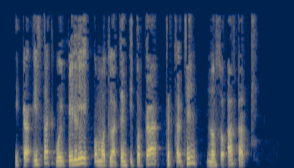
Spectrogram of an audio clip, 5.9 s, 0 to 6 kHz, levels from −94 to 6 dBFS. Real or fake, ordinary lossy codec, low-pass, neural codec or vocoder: fake; MP3, 24 kbps; 5.4 kHz; codec, 44.1 kHz, 2.6 kbps, SNAC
